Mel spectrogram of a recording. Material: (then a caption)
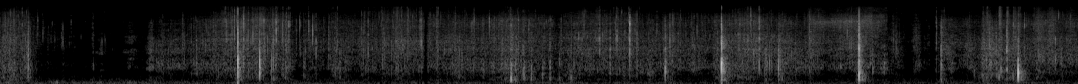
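Plastic. Fingertips tap, rub and crinkle a palm-sized black matte plastic stand-up pouch of Pure Leaf green tea, partly filled with loose tea leaves visible through a clear window, as it is handled on a dark textured mat. A soft, steady crinkling hiss with almost no low end is broken by sharp, bright taps and crackles that stand out from the rustle and die away at once.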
